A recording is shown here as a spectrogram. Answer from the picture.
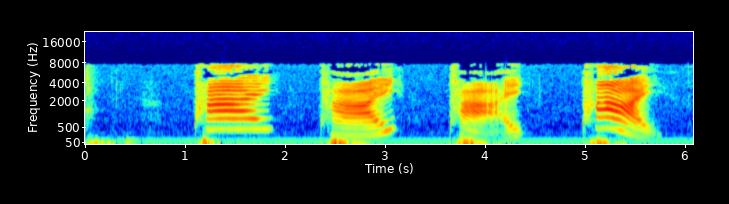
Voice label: "pai", Chinese pinyin

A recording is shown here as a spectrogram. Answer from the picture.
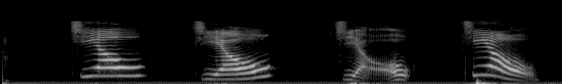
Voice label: "jiu", chinese pinyin

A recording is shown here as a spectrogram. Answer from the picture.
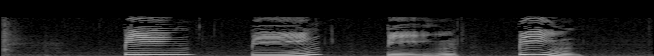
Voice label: "bin", Chinese pinyin

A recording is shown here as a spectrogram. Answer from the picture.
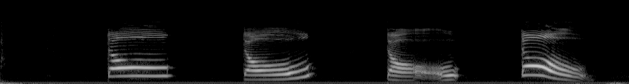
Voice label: "dou", Chinese pinyin

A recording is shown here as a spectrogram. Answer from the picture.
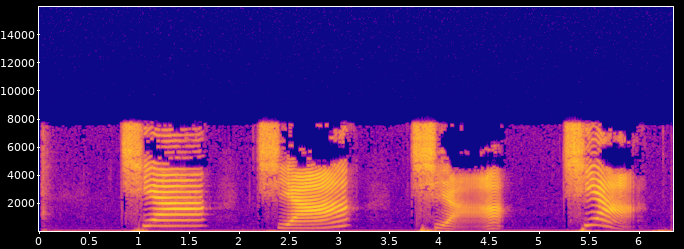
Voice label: "qia", chinese pinyin

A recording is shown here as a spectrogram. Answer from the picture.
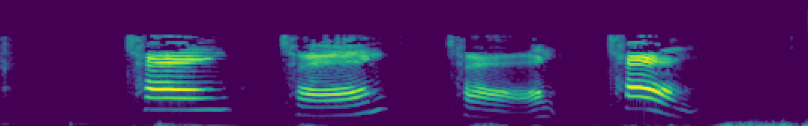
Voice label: "cang", pinyin

